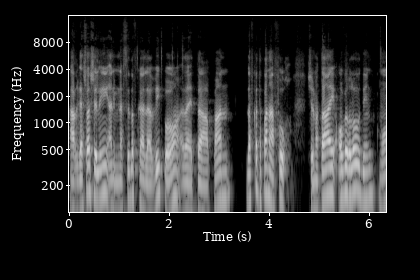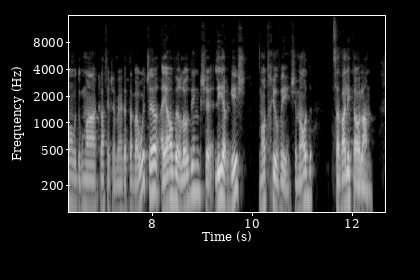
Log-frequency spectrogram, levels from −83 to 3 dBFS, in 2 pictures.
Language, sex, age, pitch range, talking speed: Hebrew, male, 20-39, 110-155 Hz, 155 wpm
